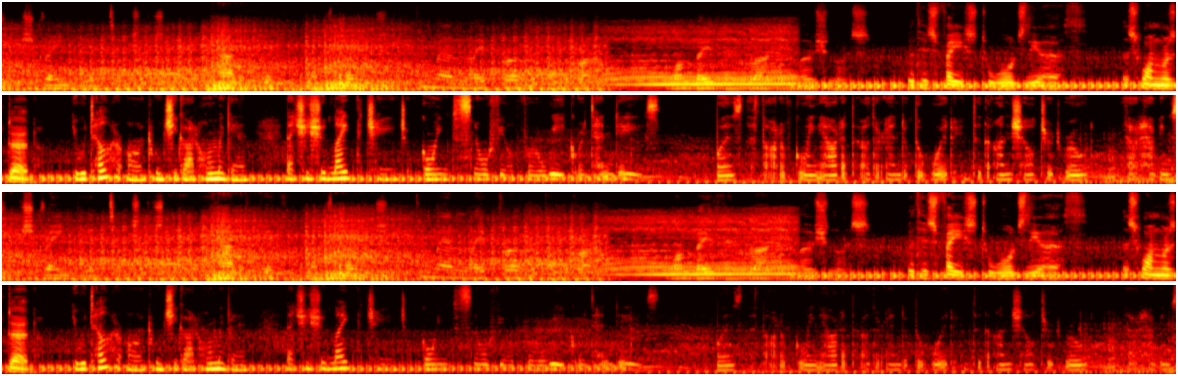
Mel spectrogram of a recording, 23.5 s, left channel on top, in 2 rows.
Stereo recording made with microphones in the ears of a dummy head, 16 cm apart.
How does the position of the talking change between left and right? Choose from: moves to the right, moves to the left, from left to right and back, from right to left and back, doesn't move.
moves to the left.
